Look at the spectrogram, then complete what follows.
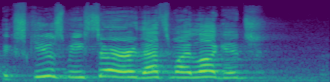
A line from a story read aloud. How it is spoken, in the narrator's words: yelling out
